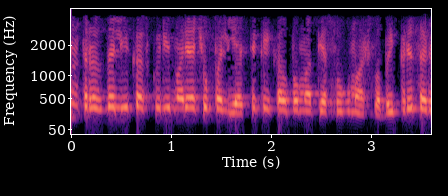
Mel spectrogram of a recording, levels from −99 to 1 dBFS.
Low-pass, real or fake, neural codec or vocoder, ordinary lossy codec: 3.6 kHz; real; none; AAC, 24 kbps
